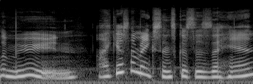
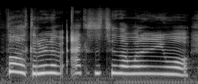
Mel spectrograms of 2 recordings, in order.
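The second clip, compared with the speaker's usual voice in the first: louder, higher, rushed retold panic; panicked outburst; 7 semitones higher, 9 dB louder, faster than usual. Streamer replays her login panic in a rushed, louder outburst. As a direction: blurt it out in a rush of panic. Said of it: "I was like".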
